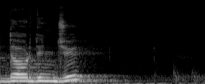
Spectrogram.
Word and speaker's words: dördüncü: We read it as like dördüncü. Dördüncü.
